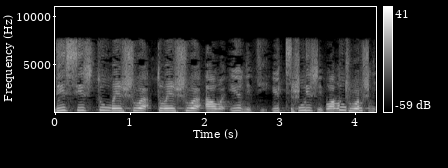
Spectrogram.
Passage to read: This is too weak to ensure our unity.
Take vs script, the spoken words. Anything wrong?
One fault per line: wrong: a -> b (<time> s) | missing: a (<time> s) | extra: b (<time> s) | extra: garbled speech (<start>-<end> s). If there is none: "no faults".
wrong: weak -> ensure (0.8 s)
extra: garbled speech (2.9-4.3 s)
